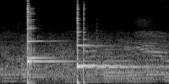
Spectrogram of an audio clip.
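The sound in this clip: Glasses clink together in a birthday toast, with two distinct bright clinks about half a second apart. Each strike leaves a high, ringing glass tone that lingers and slowly decays.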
